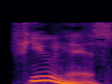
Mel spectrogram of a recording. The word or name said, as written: fewness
